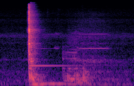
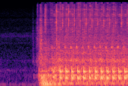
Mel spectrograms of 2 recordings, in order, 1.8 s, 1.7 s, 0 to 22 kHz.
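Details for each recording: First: Drill press run through an inverter on a parallel battery bank at about 14.1 V, one battery bulged: switch clack, a short beep, then the motor hum builds slowly over two seconds. The inverter overloads as the motor struggles to start. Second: Air compressor, run from an inverter on a solar parallel battery bank at about 14 V after repositioning the inverter: silence, then instant start into a fast even chug about thirteen beats a second; no hesitation, healthy start.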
